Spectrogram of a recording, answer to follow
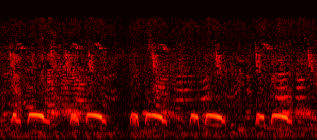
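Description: A gamebird calling: five two-note phrases, each a short note followed by a longer arched one, repeated about every second and a quarter.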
